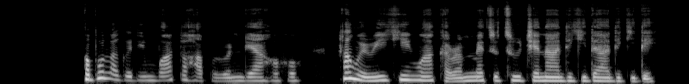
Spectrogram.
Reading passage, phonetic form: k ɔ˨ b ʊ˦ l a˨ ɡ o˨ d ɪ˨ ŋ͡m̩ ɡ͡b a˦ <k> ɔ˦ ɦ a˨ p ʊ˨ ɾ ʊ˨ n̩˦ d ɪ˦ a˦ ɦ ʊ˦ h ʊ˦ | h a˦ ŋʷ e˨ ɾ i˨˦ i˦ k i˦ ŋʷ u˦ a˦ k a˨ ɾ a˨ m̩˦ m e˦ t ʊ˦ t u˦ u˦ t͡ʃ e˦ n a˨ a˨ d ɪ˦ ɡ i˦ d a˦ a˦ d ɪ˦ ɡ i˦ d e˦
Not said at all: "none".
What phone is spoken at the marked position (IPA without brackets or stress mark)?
t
